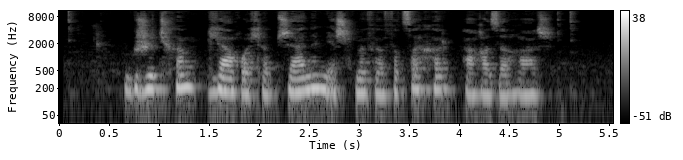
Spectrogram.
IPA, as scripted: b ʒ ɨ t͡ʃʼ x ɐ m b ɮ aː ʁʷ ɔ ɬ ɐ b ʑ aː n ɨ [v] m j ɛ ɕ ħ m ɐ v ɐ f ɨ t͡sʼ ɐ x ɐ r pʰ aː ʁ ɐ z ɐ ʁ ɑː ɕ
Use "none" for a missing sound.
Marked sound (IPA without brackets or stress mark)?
none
